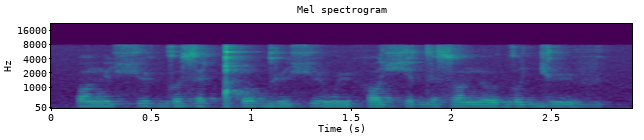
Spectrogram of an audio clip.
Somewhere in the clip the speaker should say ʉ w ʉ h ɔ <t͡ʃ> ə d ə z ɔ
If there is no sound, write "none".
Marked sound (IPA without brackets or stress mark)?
ç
